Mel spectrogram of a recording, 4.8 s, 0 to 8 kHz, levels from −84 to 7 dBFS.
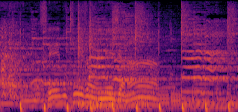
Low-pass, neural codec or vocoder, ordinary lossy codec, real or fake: none; none; none; real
